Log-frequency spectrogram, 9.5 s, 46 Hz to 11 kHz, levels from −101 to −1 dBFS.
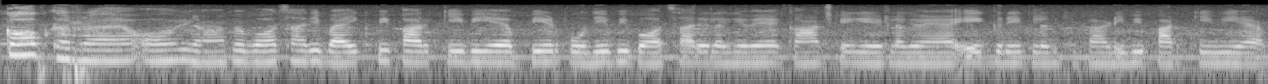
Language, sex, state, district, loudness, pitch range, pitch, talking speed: Hindi, female, Rajasthan, Bikaner, -20 LUFS, 185-205 Hz, 190 Hz, 240 wpm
